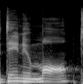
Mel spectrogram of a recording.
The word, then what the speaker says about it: denouement: And because there's no Steve, I believe that is the denouement, to throw back my French word pronounced perfectly from earlier.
